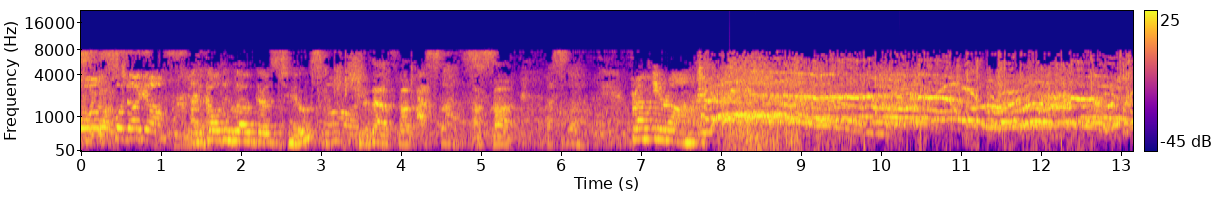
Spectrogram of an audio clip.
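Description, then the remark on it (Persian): A crowd of Iranians cheers and whoops in celebration of Asghar Farhadi winning the Golden Globe for A Separation, with excited shouting and many overlapping voices, loud throughout; the noise swells into a denser, sustained roar of cheering in the second half. “و این یکی از انبوه نمونه‌های شادی ایرانیان در سراسر دنیا در واکنش به دریافت جایزه اصغر فرهادی است”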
